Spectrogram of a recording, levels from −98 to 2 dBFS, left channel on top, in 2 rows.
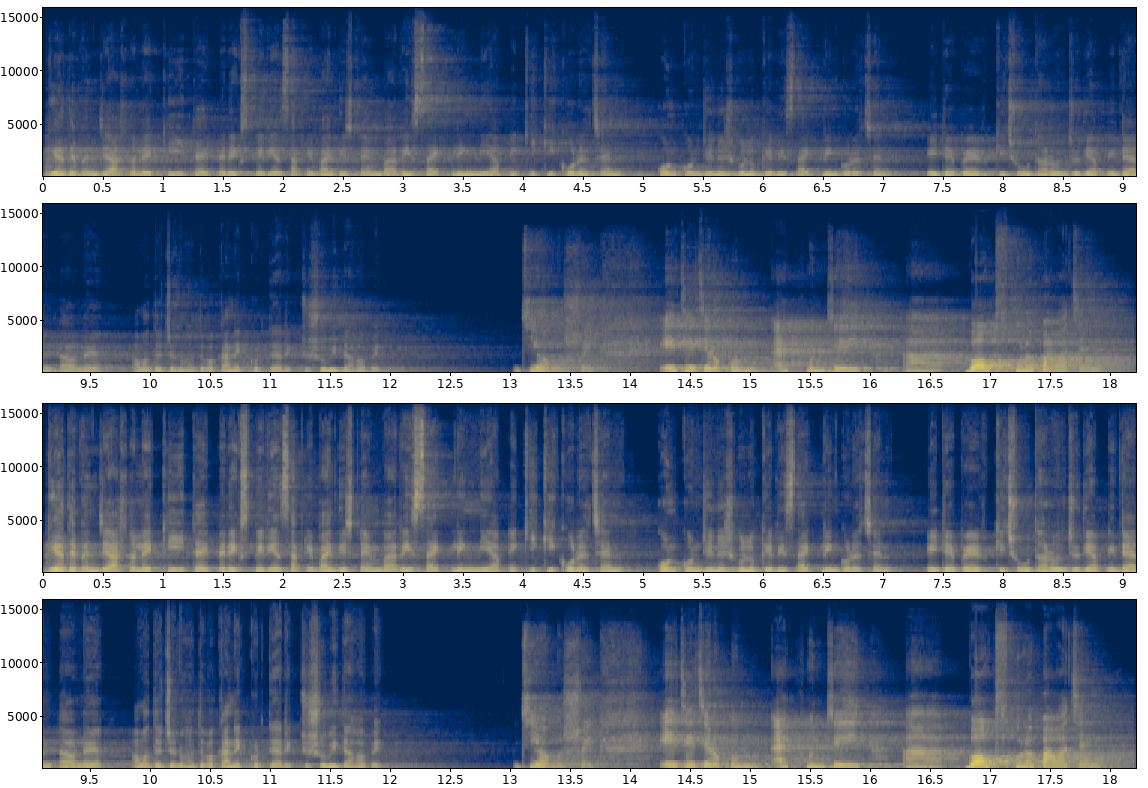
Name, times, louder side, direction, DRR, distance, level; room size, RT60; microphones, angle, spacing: voice 1, 0.0-4.9 5.1-7.1 7.4-11.9, right 3 dB, 60° right, 13 dB, 0.5 m, -27 dB
voice 2, 13.1-17.9, right 1 dB, 40° right, 4 dB, 1.0 m, -26 dB
22.5 x 18.5 x 9.0 m, 2.2 s
head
